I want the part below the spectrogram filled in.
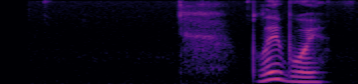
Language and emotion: Russian, neutral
